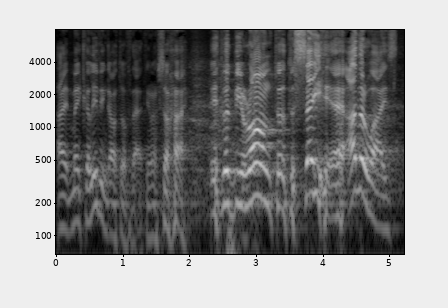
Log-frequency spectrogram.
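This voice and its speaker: A man's voice: fairly high pitch, very animated, moderate pace, gravelly, slight background noise. Romanian-accented man preaching in a reverberant hall. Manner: conversational, many "you know" fillers and restarts. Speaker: pastor. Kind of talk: sermon.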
